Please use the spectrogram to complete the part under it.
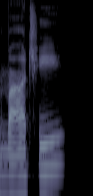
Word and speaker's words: Matchi: Mine is Obscure Machi.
